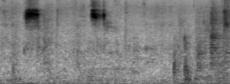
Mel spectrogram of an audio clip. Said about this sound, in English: The doors open.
